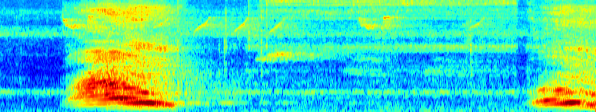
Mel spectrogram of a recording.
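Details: A female Royal Bengal tiger in Kaziranga National Park, India, gives two deep, moaning roars that fall in pitch as she calls for a mate.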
